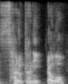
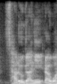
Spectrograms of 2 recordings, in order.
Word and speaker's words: 猿蟹: 이 단어를 붙였을 때요, 기본적으로는 사루카니라고 발음을 해야 해요. 왜냐면은 사루가니라고 하는 단어는 존재하지 않거든요.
